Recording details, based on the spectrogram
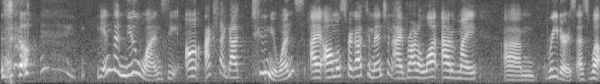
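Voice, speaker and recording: A woman with a French accent, high-pitched, with very wide pitch swings at a moderate pace. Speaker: aquarium store owner. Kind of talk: live stream tour. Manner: casual, halting.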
